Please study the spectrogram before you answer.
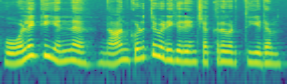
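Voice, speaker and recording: A woman's voice: medium pitch, lively intonation, fairly quick, a little mellow, close to an everyday voice. A woman voicing a proud, hot-tempered middle-aged male fort commander in an audiobook, speaking brusquely and with suspicion. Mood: suspicious. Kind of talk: audiobook character voice.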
